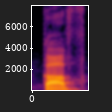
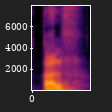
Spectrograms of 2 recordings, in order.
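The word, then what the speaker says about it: calf: तो इसमें जो है कलफ कलफ हल्फ नहीं पढ़ रहे काफ पढ़ रहे हैं हाफ पढ़ रहे हैं ठीक है एफ बोल रहे हैं लेकिन एल नहीं बोल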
